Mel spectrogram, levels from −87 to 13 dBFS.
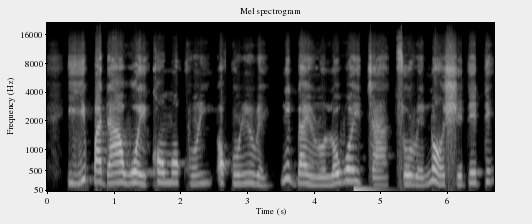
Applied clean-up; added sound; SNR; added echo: none; Bass drum; 6 dB; none.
